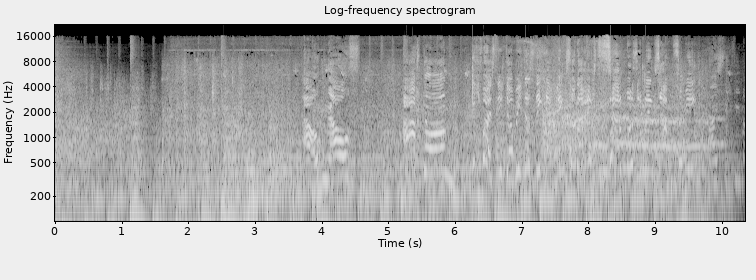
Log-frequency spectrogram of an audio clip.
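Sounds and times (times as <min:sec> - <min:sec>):
rocket-powered car blasting off with a loud continuous roar: 0:00.0 - 0:10.1
speech: 0:04.0 - 0:04.6, 0:05.8 - 0:09.9.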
